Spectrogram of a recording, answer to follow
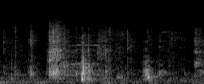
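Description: Cardboard box being opened by hand: the lid flap is pulled free of its slot, giving a few short scrapes and rubs of cardboard on cardboard.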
